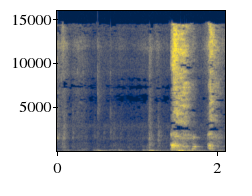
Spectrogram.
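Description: A person coughing: two quick coughs about one and a half seconds in, the second shorter.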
